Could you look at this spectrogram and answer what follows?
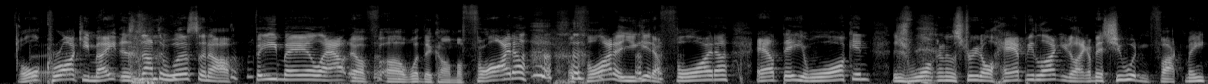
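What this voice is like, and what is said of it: Good put-on Australian accent. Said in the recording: “Australian accent ... This is a really good Australian accent.”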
